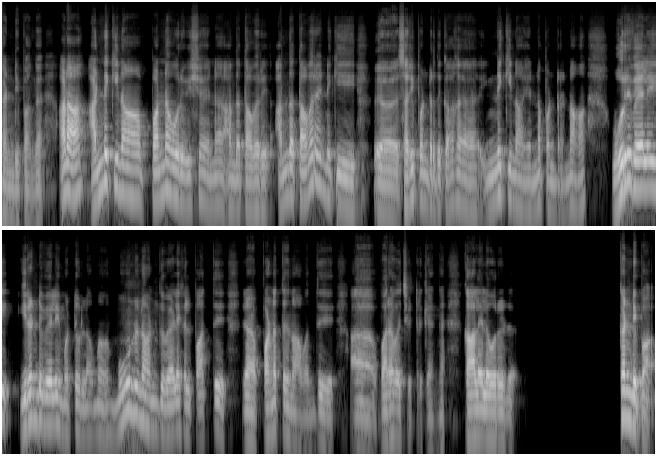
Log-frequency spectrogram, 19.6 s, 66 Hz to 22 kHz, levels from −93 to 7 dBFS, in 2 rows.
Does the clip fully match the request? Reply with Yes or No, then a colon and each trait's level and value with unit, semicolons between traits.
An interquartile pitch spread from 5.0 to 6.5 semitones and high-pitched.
No: wide, 5.6 semitones; low, 125 Hz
